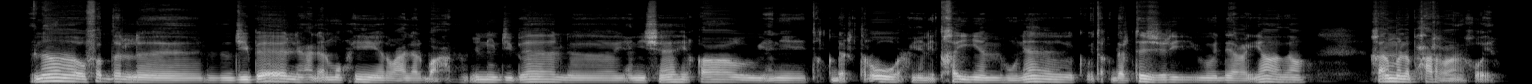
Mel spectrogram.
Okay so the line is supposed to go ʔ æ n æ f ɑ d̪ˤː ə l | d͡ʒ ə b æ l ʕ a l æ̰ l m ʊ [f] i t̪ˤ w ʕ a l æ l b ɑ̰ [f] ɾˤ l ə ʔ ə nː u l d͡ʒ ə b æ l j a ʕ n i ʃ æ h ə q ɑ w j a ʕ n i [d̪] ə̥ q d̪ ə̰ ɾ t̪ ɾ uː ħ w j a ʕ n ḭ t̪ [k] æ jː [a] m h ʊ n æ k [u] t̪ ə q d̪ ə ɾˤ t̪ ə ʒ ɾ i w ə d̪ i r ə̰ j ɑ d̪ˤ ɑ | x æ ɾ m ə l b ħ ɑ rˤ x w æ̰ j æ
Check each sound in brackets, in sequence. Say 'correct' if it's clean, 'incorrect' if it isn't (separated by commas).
incorrect, incorrect, incorrect, incorrect, incorrect, incorrect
